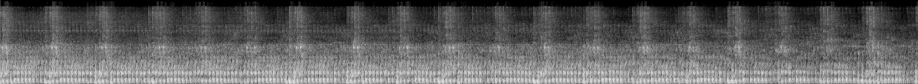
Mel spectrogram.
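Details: Poulan 900 rototiller small engine, barely used, with dark muffler deposits: runs unevenly, surging about twice a second with rattly clatter; blamed on wrong air-fuel mixture with no air filter (paper towel test) and oil burning off; carburetor may need replacing.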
